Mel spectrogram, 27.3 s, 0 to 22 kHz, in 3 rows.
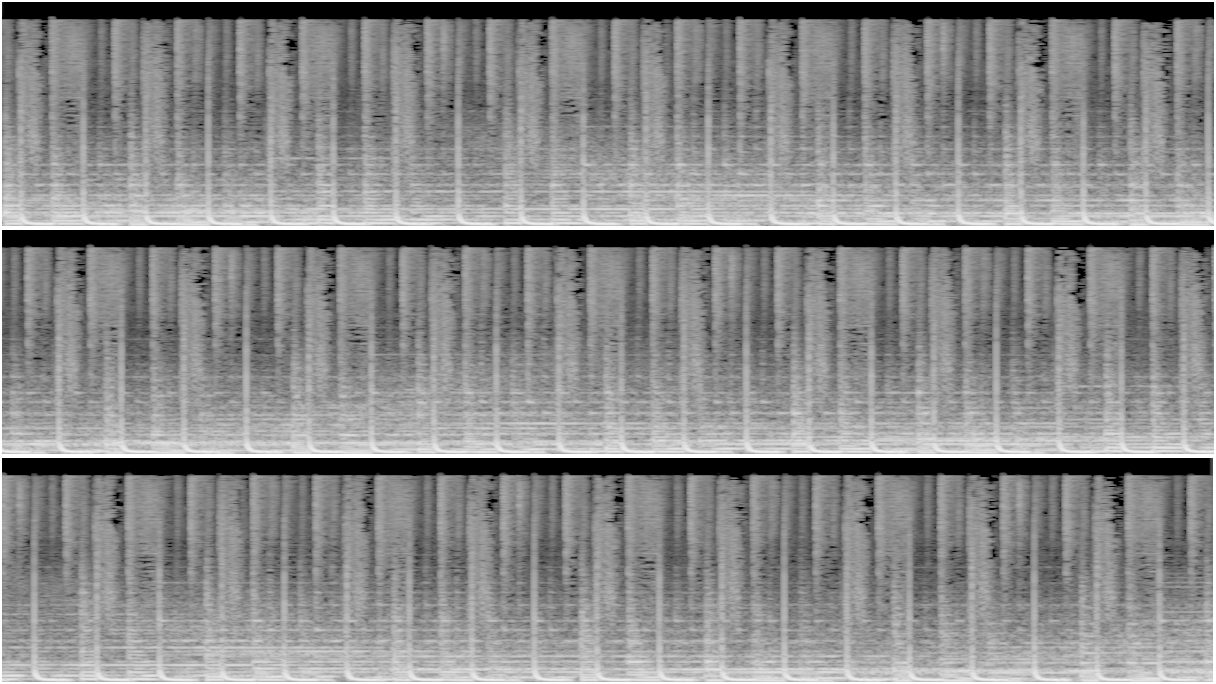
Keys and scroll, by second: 1.4 Tab, 25.2-27.2 typing.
